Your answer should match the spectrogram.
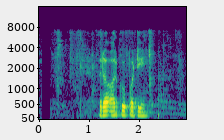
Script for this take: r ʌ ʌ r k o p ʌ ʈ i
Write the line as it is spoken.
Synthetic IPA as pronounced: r ʌ ʌ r k o p ʌ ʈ i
